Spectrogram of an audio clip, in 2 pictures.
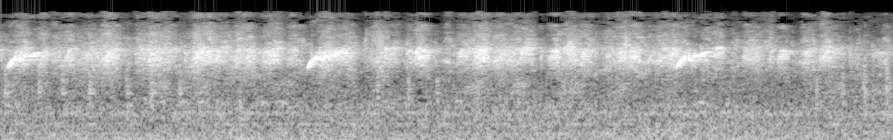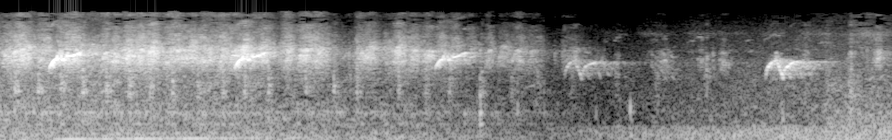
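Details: Garden birds mobbing a male boomslang tree snake over a metre long, alarm spreading to nearby birds; dense, high scolding chatter with rising chirps that thins out near the end, leaving a few isolated notes.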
